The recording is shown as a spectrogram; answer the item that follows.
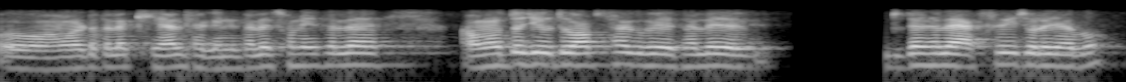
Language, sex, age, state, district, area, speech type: Bengali, male, 18-30, West Bengal, Hooghly, urban, conversation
